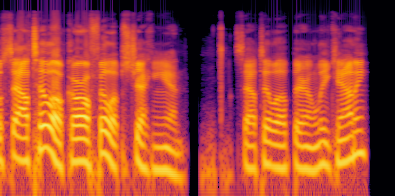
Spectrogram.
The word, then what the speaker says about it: Saltillo: Carl Phillips checking in Saltillo up there in Lee County I am saying it right nobody calls it south pillow it is Saltillo how you say it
